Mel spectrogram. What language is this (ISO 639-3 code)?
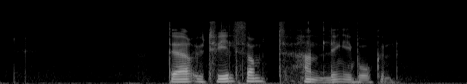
nor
